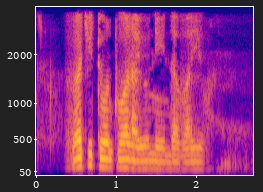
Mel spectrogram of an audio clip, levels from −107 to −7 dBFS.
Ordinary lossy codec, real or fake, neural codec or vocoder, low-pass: AAC, 16 kbps; real; none; 3.6 kHz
